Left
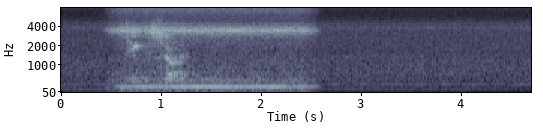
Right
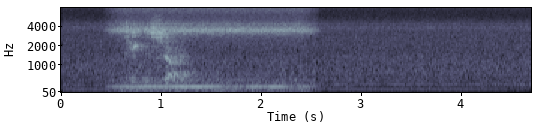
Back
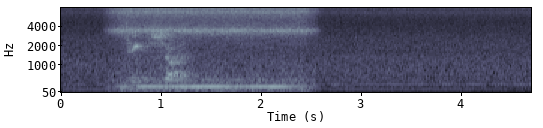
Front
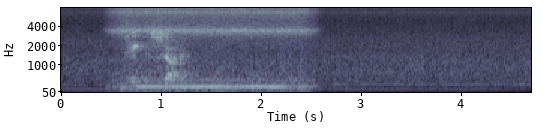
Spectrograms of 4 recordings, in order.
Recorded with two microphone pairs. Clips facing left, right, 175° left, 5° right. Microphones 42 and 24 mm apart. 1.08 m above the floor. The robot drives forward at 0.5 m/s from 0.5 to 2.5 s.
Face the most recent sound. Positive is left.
turn(degrees=5)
